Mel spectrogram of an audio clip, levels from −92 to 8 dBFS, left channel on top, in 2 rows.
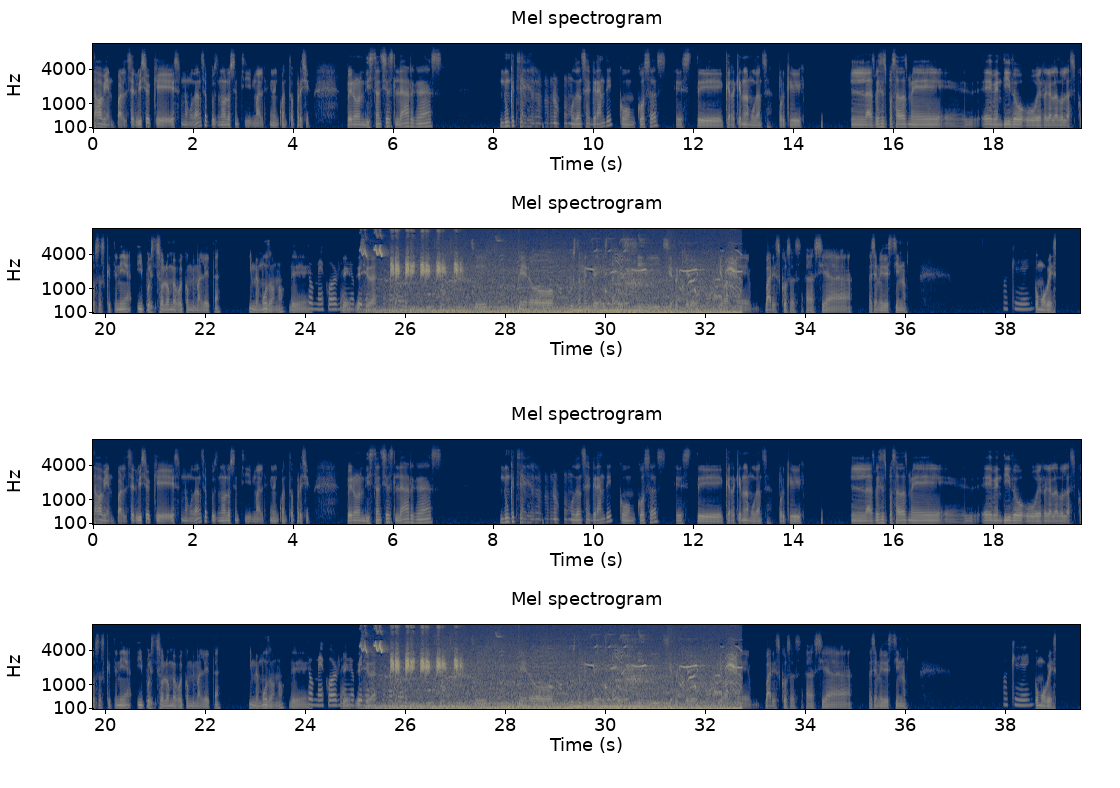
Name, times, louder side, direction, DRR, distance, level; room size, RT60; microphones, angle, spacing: voice 1, 0.0-7.0 8.1-14.2 15.1-22.3 22.9-24.1 24.7-25.4 25.8-25.9 27.3-27.7 28.2-32.0 32.2-34.9 35.3-36.5 38.6-39.0, left 2 dB, 30° left, 3.1 m, -42 dB
voice 2, 24.1-26.0 26.7-26.9 28.5-28.7 38.0-38.6, right 2 dB, 75° right, 5.4 m, -45 dB
sound 1, 25.1-32.7, right 1 dB, 5° right, 0.4 m, -29 dB
open air
head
